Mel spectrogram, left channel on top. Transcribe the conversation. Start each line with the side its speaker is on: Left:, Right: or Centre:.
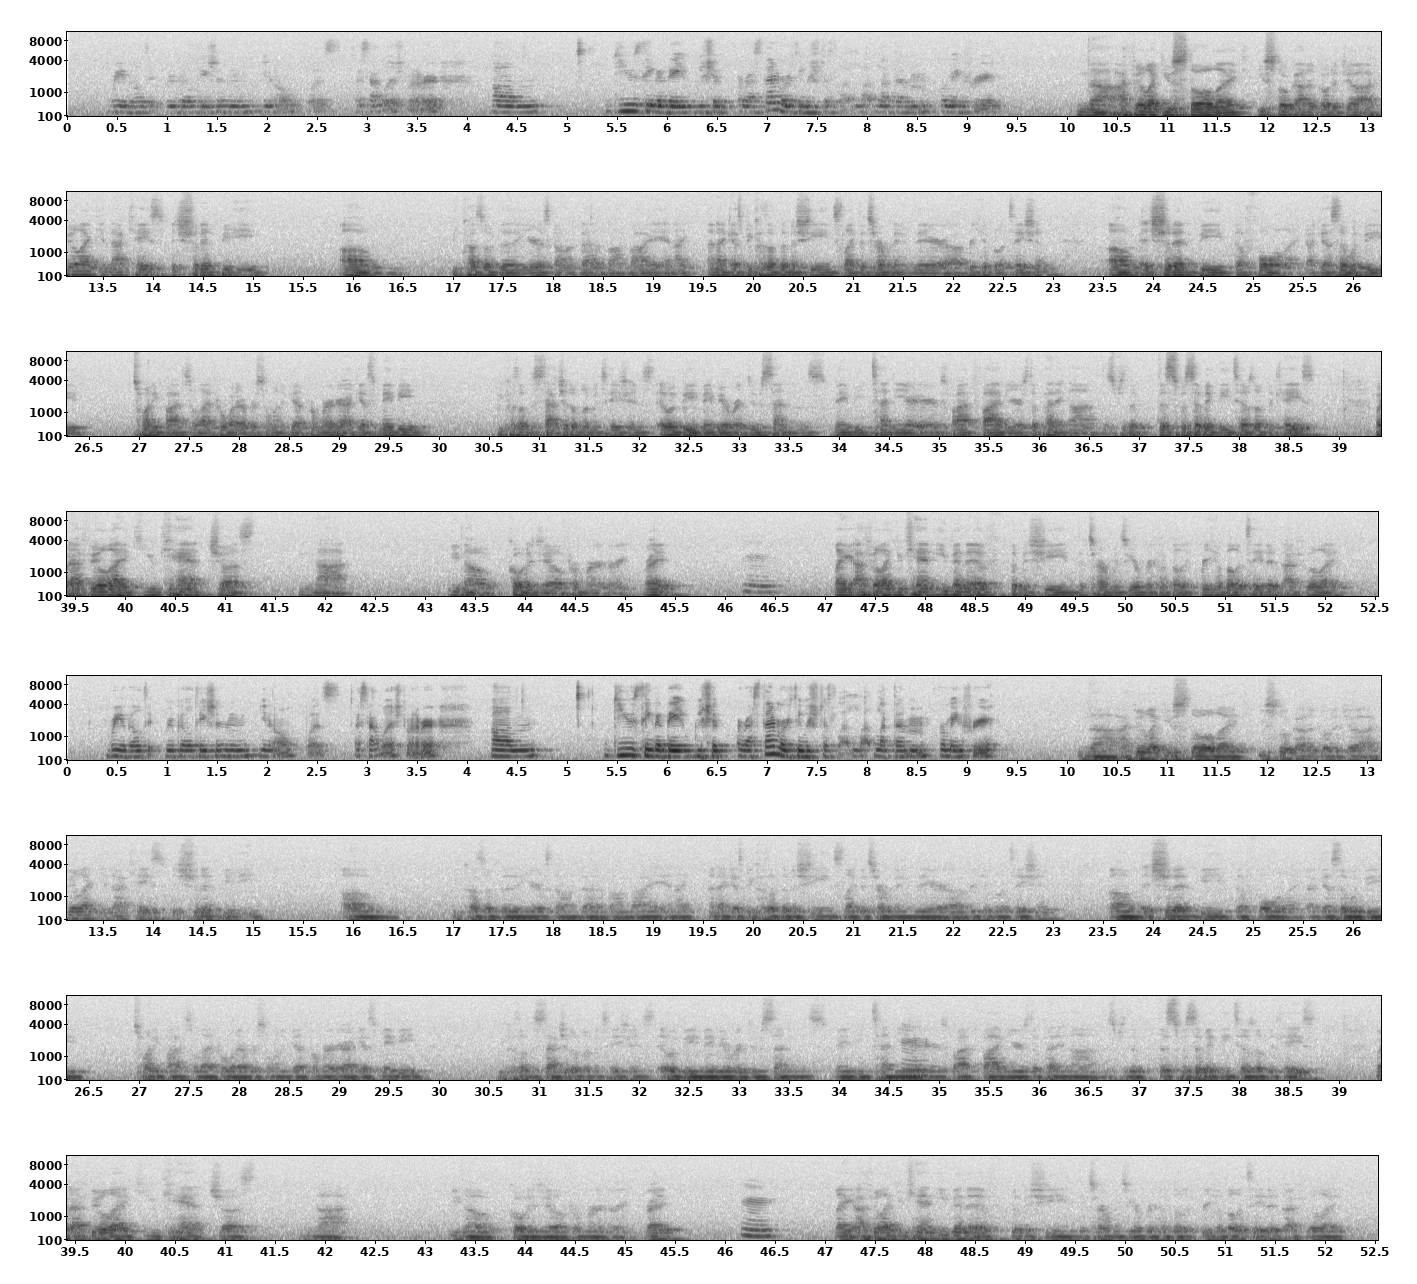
Right: rehabilit rehabilitation, you know, was established, whatever. Um, do you think that they we should arrest them or do you think we should just let let, let them remain free?
Left: nah i feel like you still like you still got to go to jail i feel like in that case it shouldn't be um because of the years gone that have gone by and i and i guess because of the machines like determining their uh, rehabilitation um it shouldn't be the full like i guess it would be 25 to life or whatever someone to get for murder i guess maybe because of the statute of limitations it would be maybe a reduced sentence maybe 10 years
Right: Mm,
Left: five, five years depending on the specific, the specific details of the case but i feel like you can't just not you know go to jail for murdering right
Right: mm.
Left: like i feel like you can't even if the machine determines you're rehabil- rehabilitated i feel like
